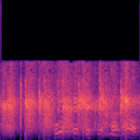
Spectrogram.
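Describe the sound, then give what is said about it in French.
A small group applauds itself at the close of a session, clapping steadily in a dense, continuous patter, with voices whooping and cheering over the applause throughout. “J'ai envie qu'on s'applaudisse quand même.”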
